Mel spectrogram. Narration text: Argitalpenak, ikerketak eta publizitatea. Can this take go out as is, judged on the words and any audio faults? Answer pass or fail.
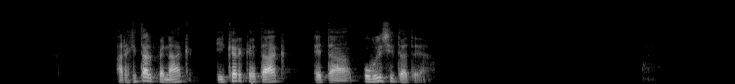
pass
